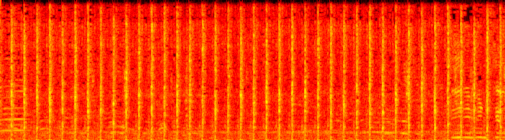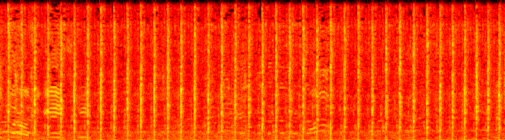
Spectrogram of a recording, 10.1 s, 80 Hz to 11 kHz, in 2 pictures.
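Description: Eicher 241 tractor's single-cylinder air-cooled diesel engine working under load, pulling a disc harrow through loose soil. It gives a rapid, steady exhaust beat of about ten firing pulses a second. Faint crowd voices are heard behind it.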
